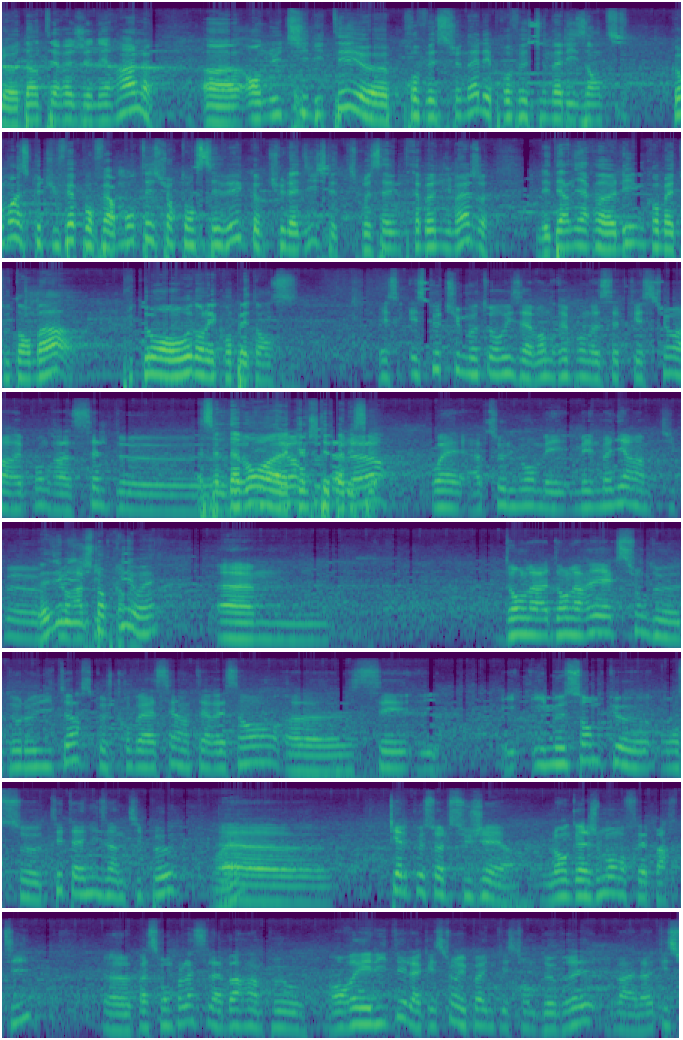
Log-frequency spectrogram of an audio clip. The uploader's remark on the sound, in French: Accropolis était en direct du Salon européen de l'Education - Salon de l'orientation 2017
